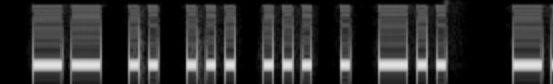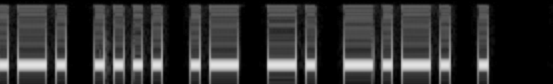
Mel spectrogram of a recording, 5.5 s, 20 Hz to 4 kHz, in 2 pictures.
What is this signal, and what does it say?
Morse code, heard as a keyed tone, about 25 wpm, 550 Hz. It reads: MISSED CHANCE
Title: News Headlines at 25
